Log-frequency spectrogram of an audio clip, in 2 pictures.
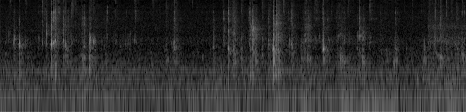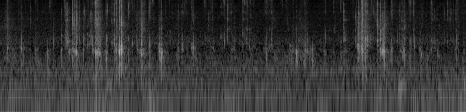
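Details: Cardigan Welsh corgi named Totle eating dog food stuffed inside a rubber kong chew toy indoors; irregular crunchy chewing and biting clicks, sharp taps of the toy against the floor, quiet small-room background.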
